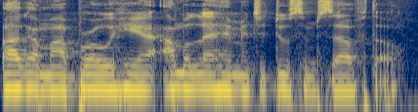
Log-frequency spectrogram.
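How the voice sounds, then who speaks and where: A young man hosts his podcast, bragging and loose, with plenty of slang and fillers. His delivery stays flat and even in pitch. Faint background noise sits under the voice. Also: moderate pace. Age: young adult. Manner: boastful, slangy, lots of fillers. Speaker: podcast host. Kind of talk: casual interview chat.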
